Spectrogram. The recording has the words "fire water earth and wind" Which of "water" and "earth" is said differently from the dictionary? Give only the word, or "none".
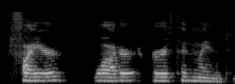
none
